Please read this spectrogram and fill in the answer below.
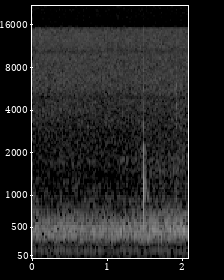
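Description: Home fetal Doppler's speaker giving a steady static hiss, the probe not yet picking up any heartbeat. A faint tap comes about one and a half seconds in.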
